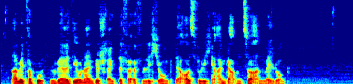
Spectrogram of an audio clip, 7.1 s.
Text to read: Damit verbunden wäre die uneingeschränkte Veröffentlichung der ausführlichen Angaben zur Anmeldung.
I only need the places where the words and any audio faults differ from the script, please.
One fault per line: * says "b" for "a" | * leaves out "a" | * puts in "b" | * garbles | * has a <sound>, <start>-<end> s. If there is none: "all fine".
all fine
